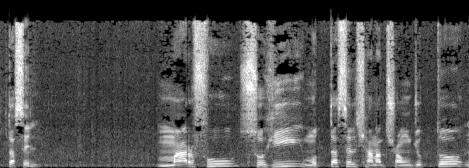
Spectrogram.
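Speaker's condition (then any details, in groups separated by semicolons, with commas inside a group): No condition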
